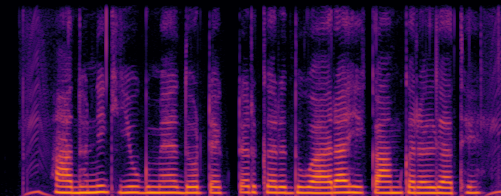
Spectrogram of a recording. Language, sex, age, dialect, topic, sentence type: Chhattisgarhi, female, 18-24, Northern/Bhandar, agriculture, statement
